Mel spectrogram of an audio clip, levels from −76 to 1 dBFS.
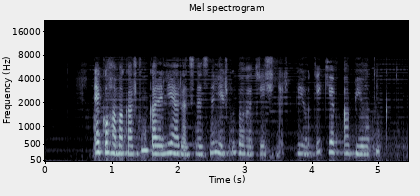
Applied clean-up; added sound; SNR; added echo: neural separator model SepFormer DNS4.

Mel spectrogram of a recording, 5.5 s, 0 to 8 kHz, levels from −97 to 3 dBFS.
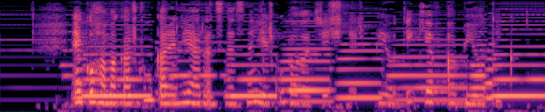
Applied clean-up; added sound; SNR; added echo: classical method spectral subtraction.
